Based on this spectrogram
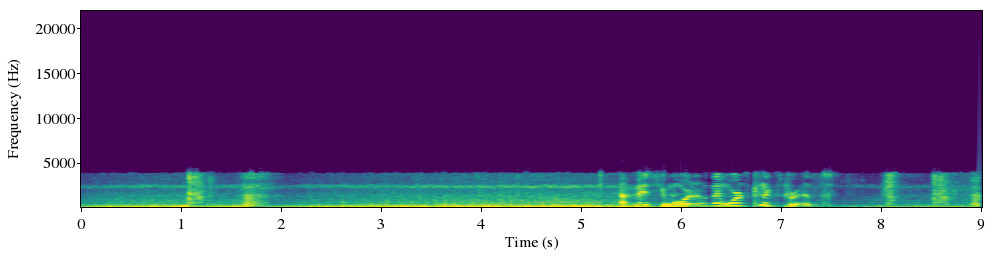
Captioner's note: sniffles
